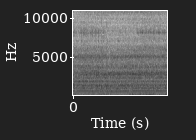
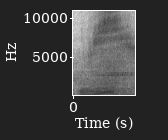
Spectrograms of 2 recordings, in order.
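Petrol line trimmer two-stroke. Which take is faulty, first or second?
first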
